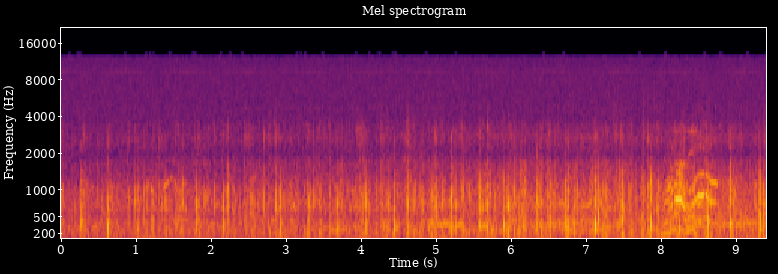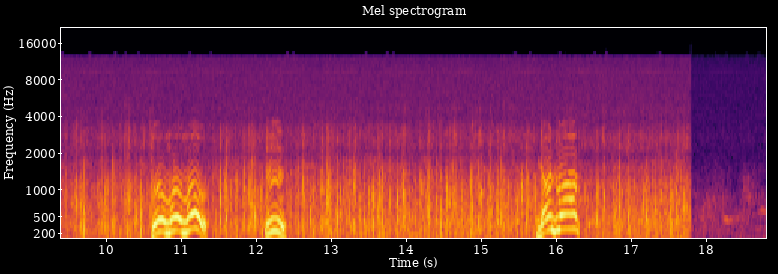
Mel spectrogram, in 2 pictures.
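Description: A group of people run with quick footsteps on a dirt path.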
